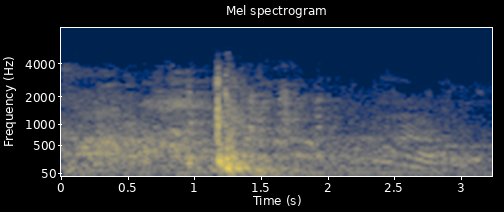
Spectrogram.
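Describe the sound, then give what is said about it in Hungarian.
A door slams shut once, a sharp, heavy bang just over a second in, standing out above a steady murmur of background voices and room noise. “Ajtó!”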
